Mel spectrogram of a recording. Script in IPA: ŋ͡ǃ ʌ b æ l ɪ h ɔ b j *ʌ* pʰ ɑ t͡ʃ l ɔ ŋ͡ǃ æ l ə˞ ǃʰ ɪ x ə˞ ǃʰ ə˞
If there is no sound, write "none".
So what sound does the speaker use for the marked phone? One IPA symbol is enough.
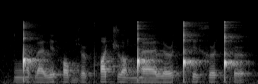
ə˞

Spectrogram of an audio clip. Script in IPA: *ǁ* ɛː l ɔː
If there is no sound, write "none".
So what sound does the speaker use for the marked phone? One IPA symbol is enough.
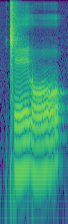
ǁ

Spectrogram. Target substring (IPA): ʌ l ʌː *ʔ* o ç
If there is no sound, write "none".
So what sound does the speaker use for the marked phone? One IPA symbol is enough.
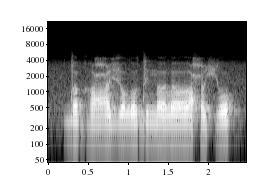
ħ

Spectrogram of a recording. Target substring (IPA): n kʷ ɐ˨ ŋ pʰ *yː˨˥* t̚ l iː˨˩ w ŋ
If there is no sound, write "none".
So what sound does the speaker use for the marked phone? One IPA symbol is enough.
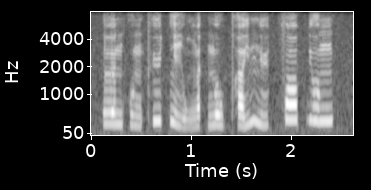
yː˥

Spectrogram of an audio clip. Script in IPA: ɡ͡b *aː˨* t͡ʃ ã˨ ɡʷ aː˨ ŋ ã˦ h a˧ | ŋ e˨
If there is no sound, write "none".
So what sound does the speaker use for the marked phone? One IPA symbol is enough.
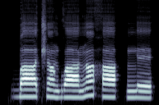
aː˨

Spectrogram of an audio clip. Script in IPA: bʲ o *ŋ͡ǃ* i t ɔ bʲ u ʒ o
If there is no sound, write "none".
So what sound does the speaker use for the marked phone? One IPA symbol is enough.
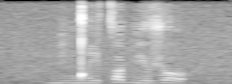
ŋ͡ǃ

